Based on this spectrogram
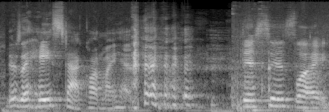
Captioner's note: laughs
